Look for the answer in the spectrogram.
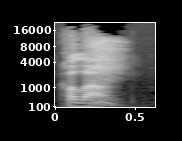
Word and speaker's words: Cologne: Cologne or Colin? – Cologne. – Oh, okay. – There's an accent on the second O.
